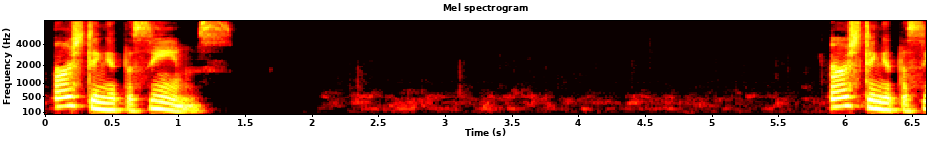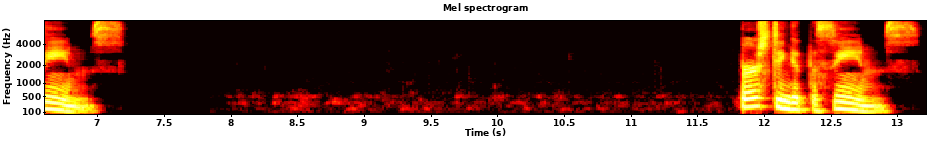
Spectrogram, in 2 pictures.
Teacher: the T in at is almost always going to be a stop T these two words are also going to be unstressed and as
